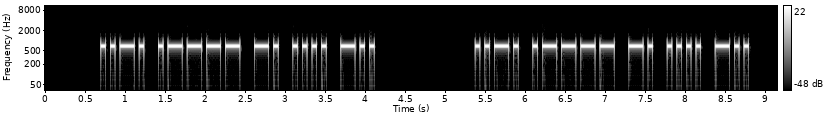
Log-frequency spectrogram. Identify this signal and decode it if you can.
Morse code, heard as a keyed tone, about 21 wpm, 700 Hz. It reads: F1NHD F1NHD
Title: DXCC-100 Call Signs - 5 Characters - Repeated 2x - 20wpm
